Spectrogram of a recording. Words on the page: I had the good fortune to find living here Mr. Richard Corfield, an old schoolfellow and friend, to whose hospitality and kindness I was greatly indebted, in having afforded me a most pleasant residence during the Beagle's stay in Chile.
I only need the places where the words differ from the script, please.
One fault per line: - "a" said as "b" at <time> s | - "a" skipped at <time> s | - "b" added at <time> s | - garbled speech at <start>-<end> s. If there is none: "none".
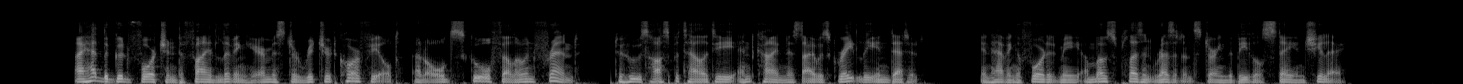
none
